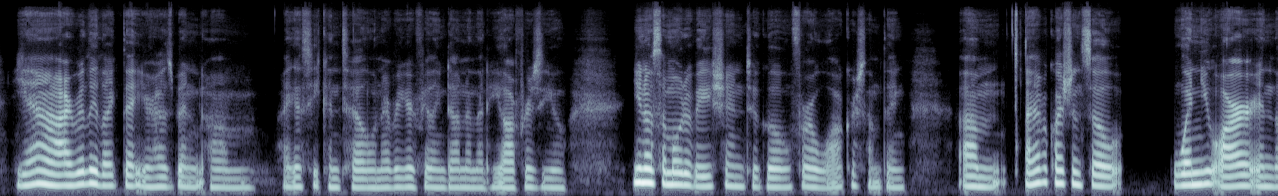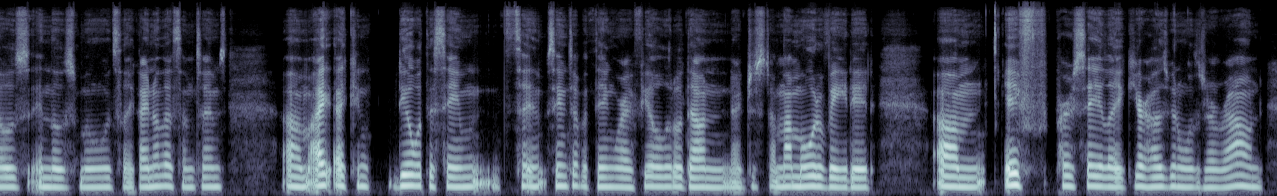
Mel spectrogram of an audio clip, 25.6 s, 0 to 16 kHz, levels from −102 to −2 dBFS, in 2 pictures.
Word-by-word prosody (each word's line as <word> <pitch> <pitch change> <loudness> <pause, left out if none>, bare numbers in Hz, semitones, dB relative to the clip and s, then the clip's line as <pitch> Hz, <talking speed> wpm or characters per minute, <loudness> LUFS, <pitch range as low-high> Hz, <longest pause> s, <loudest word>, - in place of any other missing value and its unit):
Yeah, 220 +1 +5
I 205 - +6
really 230 +3 +6
like 200 0 -2
that 205 +1 +1
your 180 - -1
husband, 180 0 -3
um, 165 -1 -7 0.3
I 180 - -4
guess 180 0 -3
he - - -6
can 170 -1 -6
tell 165 -1 -3
whenever 165 +1 -4
you're 175 0 -2
feeling 165 +1 -4
down, 165 0 -4
and 165 0 -5
that 160 0 -8
he 170 - -5
offers 165 +1 -3
you, 165 -2 -6 0.7
you 265 -1 +10
know, 260 0 +12
some 235 -2 +4
motivation 195 -3 +2
to 180 - -7
go 170 -1 -1
for 180 0 -3
a 170 - +1
walk 165 +4 -6
or 210 - -4
something. 165 - -8 0.6
Um, 190 +2 +1 0.2
I 220 - +4
have 245 +3 +6
a - - +1
question. 240 -3 +3
So, 195 -3 +2 0.5
when 210 +1 +6
you 240 +2 +5
rare 195 +2 +6
in 185 0 0
those 180 -2 -3
in 175 - -4
those 170 -2 -3
moods, 175 0 -4
like, 85 -1 -6
I 175 - 0
know 185 +2 -2
that 190 -2 -3
sometimes, 175 +1 -6 0.6
um, 180 -1 0
I 205 +1 +4
I - - +2
can 190 0 -7 0.3
deal 200 +2 +3
with 195 - -3
the 190 - -4
same 185 +8 -4
same 190 -3 -5
same 195 0 -3
type 195 0 -7
of 180 - -8
thing 180 -1 -2
where 175 -1 -3
I 170 - -3
feel 185 +3 -3
a - - -2
little 185 0 -1
down, 175 0 -1
and 165 - -5
I 85 - -4
just 175 - -10
I'm - - -4
not 185 0 0
motivated. 175 -2 +1 0.7
Um, 180 +4 +2 0.2
if, 215 -4 +3
per 195 -1 -3
se, 190 +1 -1
like, 175 0 -3
your 190 -1 -1
husband 180 +1 -3
wasn't 170 -1 -6
around, 180 +1 -4
180 Hz, 200 wpm, -23 LUFS, 170-195 Hz, 0.7 s, know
